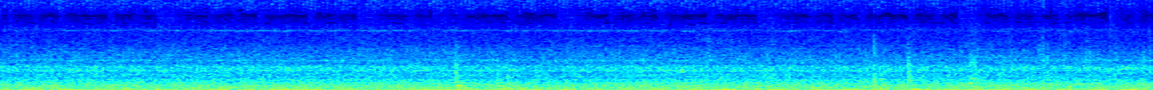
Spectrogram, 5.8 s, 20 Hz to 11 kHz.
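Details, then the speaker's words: RAM truck on first start after engine work (around $5k engine): smooth steady idle with low even rumble, no ticking or knocking; engine runs and sounds good, a code remains to check. "All right. Well, runs. Sounds good."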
